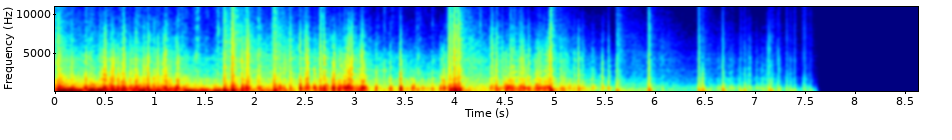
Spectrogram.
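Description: Fireworks bursting and crackling: a dense crackle with a few louder bangs, thinning out and fading to silence near the end. A music track with a low sustained note stops in the first second or two.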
